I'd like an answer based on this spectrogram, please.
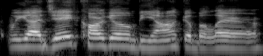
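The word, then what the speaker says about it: Bianca Belair: got Jade cargo and Bianca Bair or as Michael Co pronounces it banca Bair versus I'm G give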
